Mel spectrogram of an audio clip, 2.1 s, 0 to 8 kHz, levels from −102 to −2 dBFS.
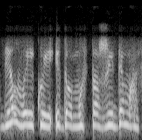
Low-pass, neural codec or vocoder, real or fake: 7.2 kHz; none; real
